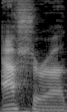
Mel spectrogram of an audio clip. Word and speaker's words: Asherah: connection with with Annunaki I've seen Ashera Asherah that's how I was taught to pronounce Asherah I've seen after she's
